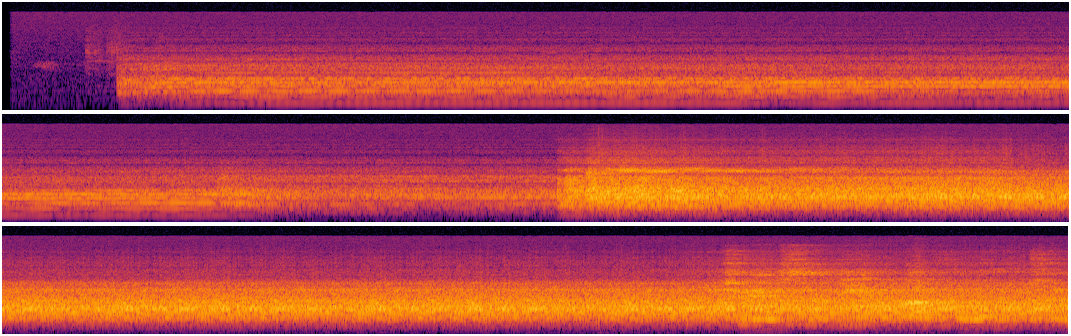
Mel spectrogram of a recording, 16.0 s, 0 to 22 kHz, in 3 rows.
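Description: Model diesel locomotive sound from a LokSound 5 DCC sound decoder with a Howes Blue Pullman sound file, played through small megabass speakers in the model. A steady hum for about six seconds, then from about eight seconds in a much louder, noisier engine-running sound that holds steady.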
